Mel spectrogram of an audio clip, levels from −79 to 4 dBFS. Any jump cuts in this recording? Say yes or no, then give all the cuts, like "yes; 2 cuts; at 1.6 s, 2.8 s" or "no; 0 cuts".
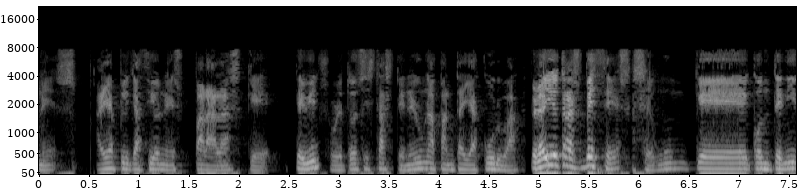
yes; 4 cuts; at 2.8 s, 3.5 s, 4.9 s, 5.9 s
